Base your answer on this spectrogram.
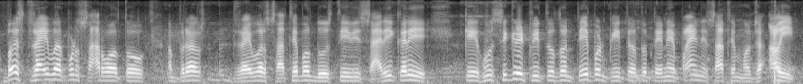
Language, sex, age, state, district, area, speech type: Gujarati, male, 60+, Gujarat, Rajkot, rural, spontaneous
